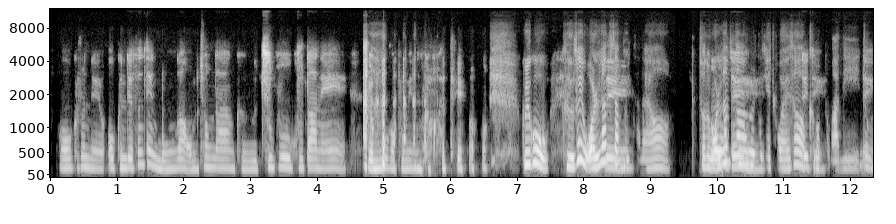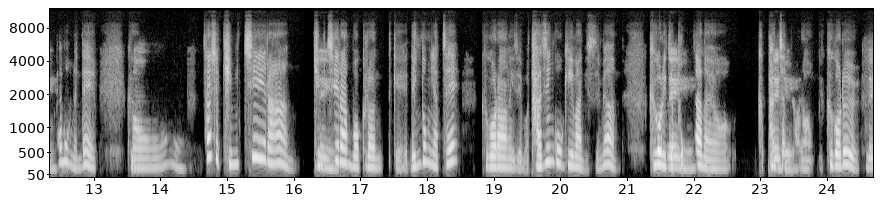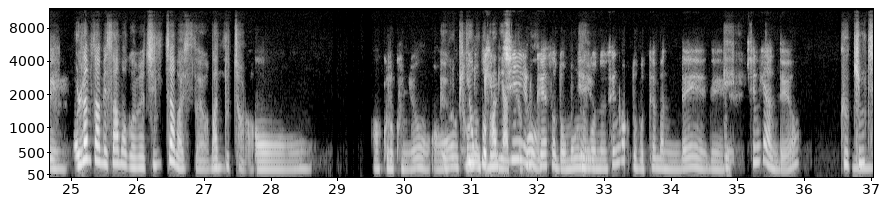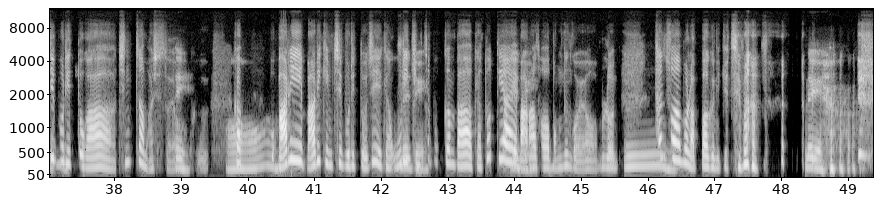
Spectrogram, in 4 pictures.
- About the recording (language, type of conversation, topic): Korean, unstructured, 요즘 가장 자주 하는 일은 무엇인가요?
- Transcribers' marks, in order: distorted speech; laugh; laughing while speaking: "보이는 것 같아요"; laugh; static; other background noise; tapping; laughing while speaking: "있겠지만"; laugh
